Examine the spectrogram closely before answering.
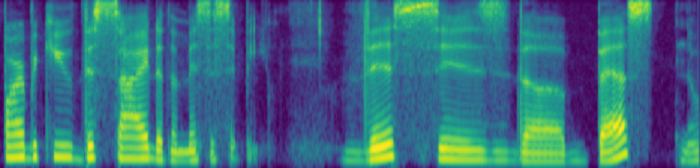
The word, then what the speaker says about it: Mississippi: A lot of letters but not very many uh syllables. Mississippi.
